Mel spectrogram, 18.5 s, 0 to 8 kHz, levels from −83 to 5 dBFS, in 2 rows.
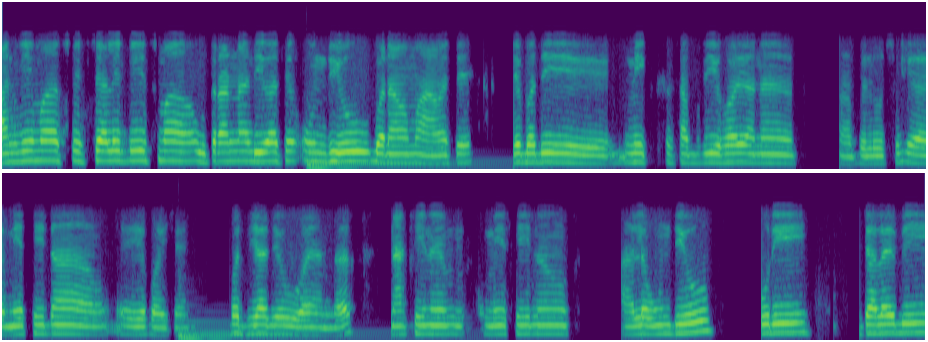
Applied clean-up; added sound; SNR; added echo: none; Bowed string instrument; 19 dB; none.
